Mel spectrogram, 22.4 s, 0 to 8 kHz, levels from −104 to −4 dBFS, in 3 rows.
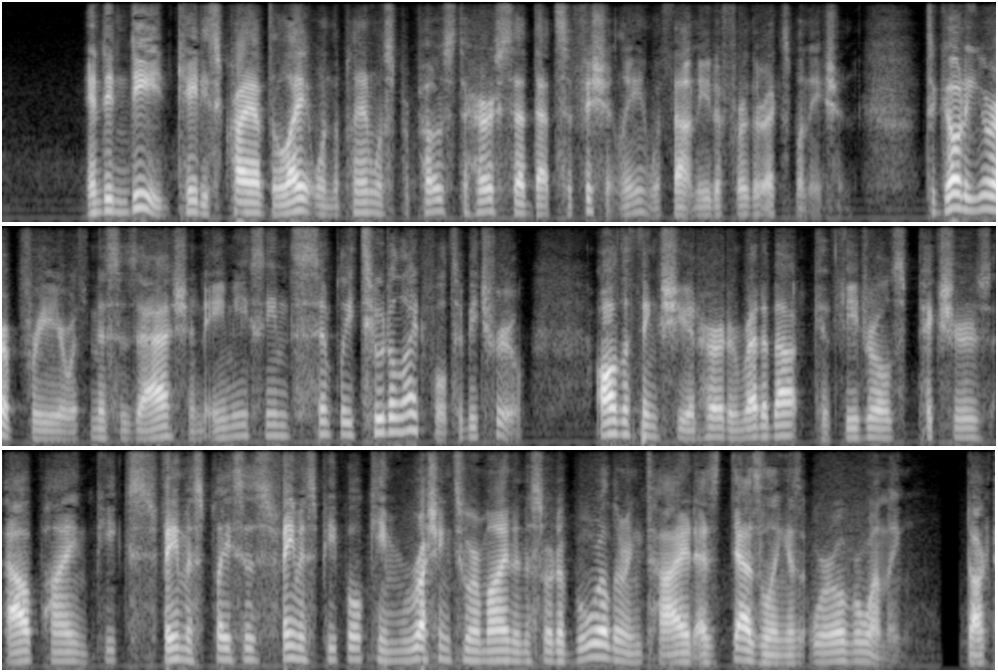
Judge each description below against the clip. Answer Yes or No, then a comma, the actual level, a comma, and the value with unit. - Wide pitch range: No, average, 3.8 semitones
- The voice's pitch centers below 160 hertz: Yes, low, 135 Hz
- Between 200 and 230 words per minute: Yes, fast, 205 wpm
